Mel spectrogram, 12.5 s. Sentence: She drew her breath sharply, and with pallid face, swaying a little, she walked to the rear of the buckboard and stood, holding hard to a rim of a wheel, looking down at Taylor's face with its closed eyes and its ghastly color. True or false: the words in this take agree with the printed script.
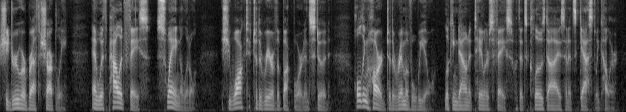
false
